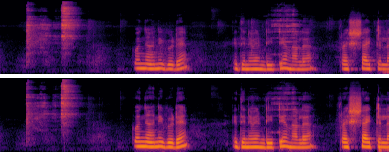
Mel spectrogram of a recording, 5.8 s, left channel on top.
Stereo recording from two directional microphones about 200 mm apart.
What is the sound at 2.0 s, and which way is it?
Speech, 35° right (ahead or behind).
